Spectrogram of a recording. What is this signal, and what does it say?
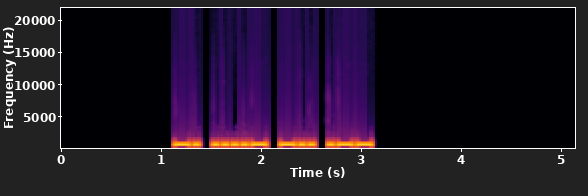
Morse code, heard as a keyed tone, about 25 wpm, 700 Hz. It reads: N4DW
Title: Call Signs Repeated 3x - 25wpm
